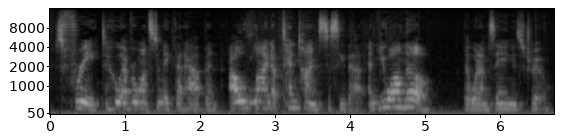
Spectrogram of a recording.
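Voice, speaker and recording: A woman hosting a comedy talk show with a deadpan, mock-serious delivery. She stays polite and earnest while saying absurd things, at an ordinary mid pitch. A faint hiss sits under the recording. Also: normal speed.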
